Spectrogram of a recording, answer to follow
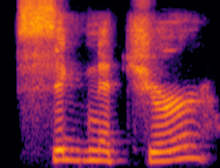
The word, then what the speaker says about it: signature: so just to note signature we pronounce that g in there Sig signature in the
